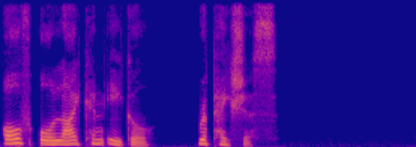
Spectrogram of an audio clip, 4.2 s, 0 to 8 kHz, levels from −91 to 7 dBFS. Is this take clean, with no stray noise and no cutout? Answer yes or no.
yes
